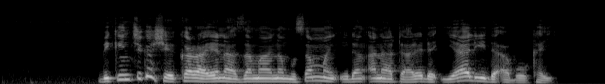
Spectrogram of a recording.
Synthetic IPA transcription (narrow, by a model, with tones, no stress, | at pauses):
bɪ˨kʲɪ˦nt͡ʃɪ˦kʲa˨ʃeː˨kɐ˦ɽaː˨jɐ˦naː˨zɐ˦maː˦na˦mʊ˨sɐ˦mːɐ˨ŋʔɪ˨dɐ˦ŋʔa˦naː˨taː˨ɽe˦da˨ʔɪ˨jaː˦liː˦da˨ʔa˨boː˨ka˦j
